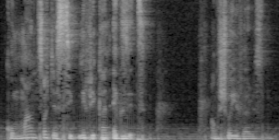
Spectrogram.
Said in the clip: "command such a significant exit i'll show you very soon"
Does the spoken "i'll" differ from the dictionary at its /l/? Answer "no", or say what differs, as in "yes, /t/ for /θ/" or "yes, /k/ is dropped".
yes, /w/ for /l/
